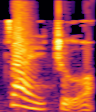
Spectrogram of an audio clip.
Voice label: "zai zhe", Putonghua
